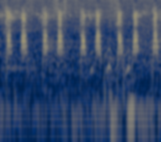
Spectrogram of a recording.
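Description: Indian Runner ducks quack in a vegetable garden in the Landes, a steady run of about ten short, nasal calls in quick succession at close range. Nobody talks over them.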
